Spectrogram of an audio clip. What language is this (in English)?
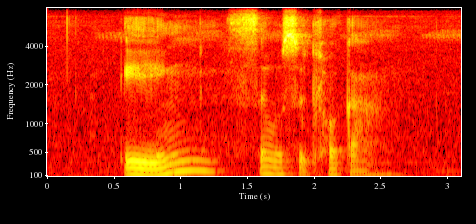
Tswana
